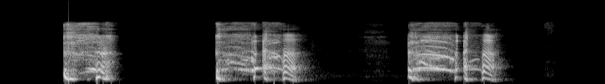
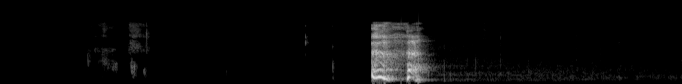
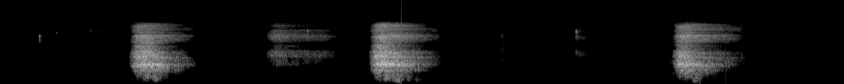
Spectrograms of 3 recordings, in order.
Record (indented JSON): {
  "three_cough_length": "6.1 s",
  "three_cough_amplitude": 32768,
  "three_cough_signal_mean_std_ratio": 0.49,
  "cough_length": "6.8 s",
  "cough_amplitude": 30055,
  "cough_signal_mean_std_ratio": 0.19,
  "exhalation_length": "8.4 s",
  "exhalation_amplitude": 19332,
  "exhalation_signal_mean_std_ratio": 0.32,
  "survey_phase": "beta (2021-08-13 to 2022-03-07)",
  "age": "45-64",
  "gender": "Female",
  "wearing_mask": "No",
  "symptom_none": true,
  "smoker_status": "Never smoked",
  "respiratory_condition_asthma": false,
  "respiratory_condition_other": false,
  "recruitment_source": "REACT",
  "submission_delay": "3 days",
  "covid_test_result": "Negative",
  "covid_test_method": "RT-qPCR",
  "influenza_a_test_result": "Negative",
  "influenza_b_test_result": "Negative"
}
